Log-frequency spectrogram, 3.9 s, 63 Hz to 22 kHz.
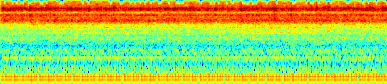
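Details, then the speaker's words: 1966 Buick Special with a 350 V8, shortly after its first start: steady, even low rumble with a smooth regular beat, no knocks or misses; idles and idles down well, though it has not run long yet. "of course I haven't run it very long uh but uh looks like it idles good it idled down good"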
